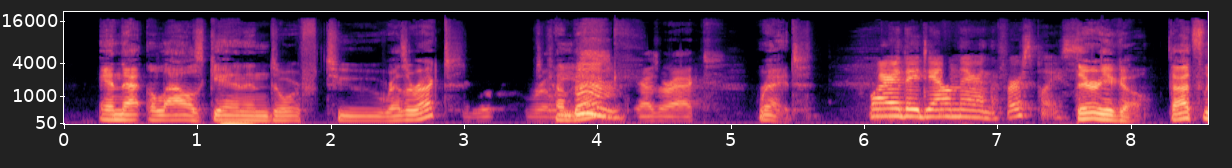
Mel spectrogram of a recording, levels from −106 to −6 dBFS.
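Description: No technical faults detected.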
